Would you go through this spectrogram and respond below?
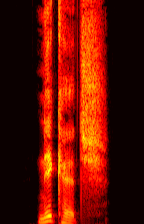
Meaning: a municipality of Burgenland, Austria
- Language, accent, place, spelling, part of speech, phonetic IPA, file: German, Germany, Berlin, Nikitsch, proper noun, [ˈnɪkɪt͡ʃ], De-Nikitsch.ogg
